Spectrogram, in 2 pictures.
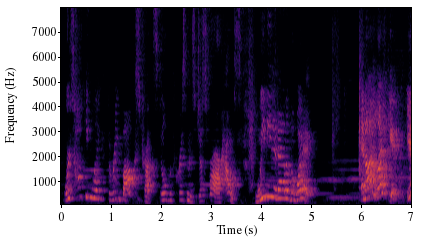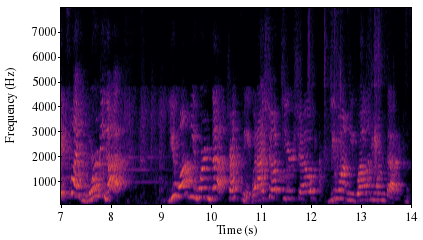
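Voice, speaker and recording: A woman's voice: high-pitched, sharp tone, heavy reverb, recorded from a distance, rough recording. A woman hosting a live decorating tutorial, chatty and bubbly, laughing often as she works. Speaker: holiday decorator and host. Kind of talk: live-stream tutorial chat. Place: decorating studio.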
